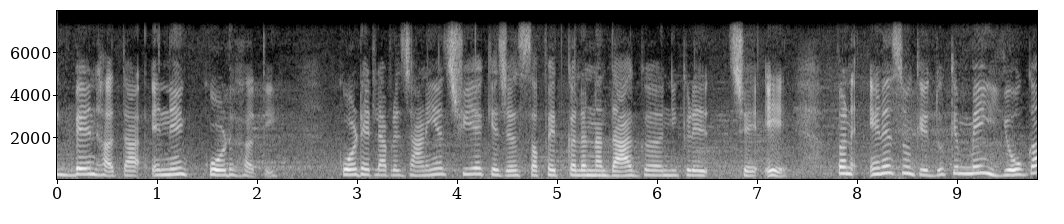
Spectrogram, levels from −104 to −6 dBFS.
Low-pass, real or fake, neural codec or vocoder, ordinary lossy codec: 7.2 kHz; real; none; none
